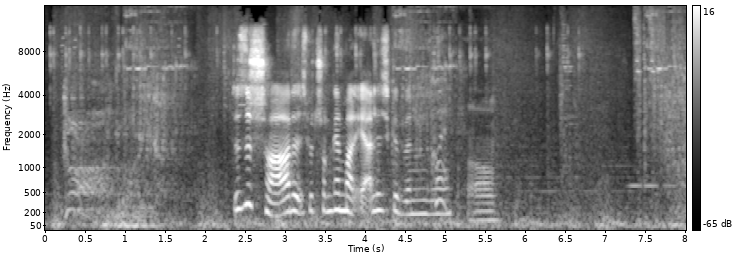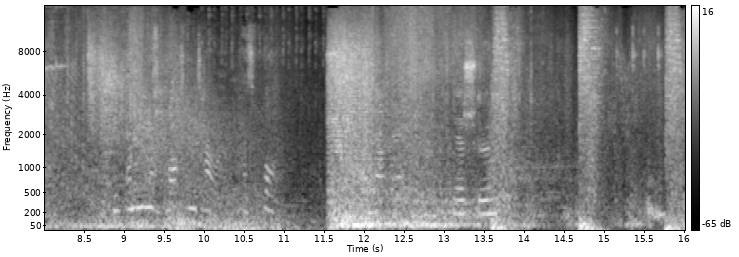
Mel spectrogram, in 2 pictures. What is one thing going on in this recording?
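Magic blasts whoosh and crackle during a fight.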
